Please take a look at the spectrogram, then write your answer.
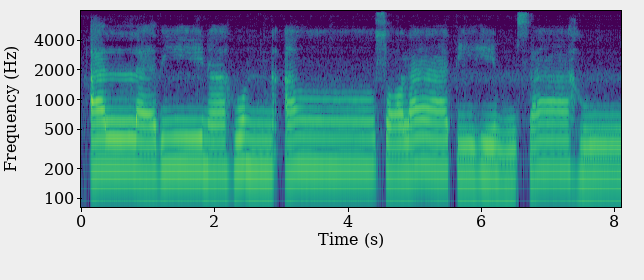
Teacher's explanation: Pada garis kuning ini adalah contoh hukum bacaan iqfa hakiki. Nun sukun bertemu dengan huruf so, maka kita membacanya disamarkan disertai dengan dengung.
